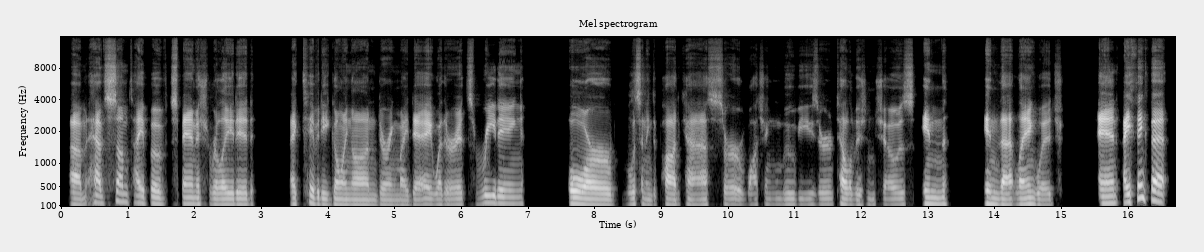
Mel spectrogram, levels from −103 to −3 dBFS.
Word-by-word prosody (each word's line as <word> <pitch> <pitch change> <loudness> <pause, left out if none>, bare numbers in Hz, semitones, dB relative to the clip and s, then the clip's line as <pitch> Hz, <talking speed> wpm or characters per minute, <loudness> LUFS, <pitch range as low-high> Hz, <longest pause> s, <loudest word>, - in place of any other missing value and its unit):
um, 120 -1 +2
have 150 -3 0
some 180 -4 -1
type 145 - -2
of 130 -3 -2
Spanish-related 125 -2 0 0.6
activity 130 -4 -3
going 115 -1 -3
on 110 -1 -3
during 110 -1 -7
my 105 -1 -6
day, 115 +3 +3
whether 120 +1 -7
it's 120 0 -5
reading 140 -1 -2 0.7
or 120 -4 +3 0.2
listening 120 -2 -8
to 110 - -18
podcasts 115 0 -4
or 120 -1 -8
watching 120 +1 -15
movies 120 0 -12
or 125 0 -8
television 115 0 -4
shows 120 +1 -9
in 135 -1 +2 0.6
in 130 -3 +4
that 120 0 +3
language. 120 -2 0 0.5
And 145 +1 +8
I 165 +1 +11
think 260 +4 +3
that 200 -5 +7
120 Hz, 120 wpm, -24 LUFS, 115-135 Hz, 0.7 s, I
